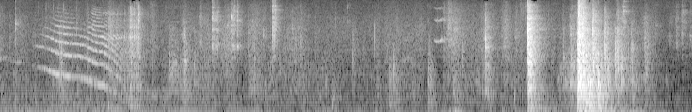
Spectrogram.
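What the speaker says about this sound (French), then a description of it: "Tu ouvres la porte?" An indoor door is opened with a creaking sweep of the hinge, then scrapes and handling knocks, followed by two loud, close bangs as it swings and strikes near the end; no one speaks.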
